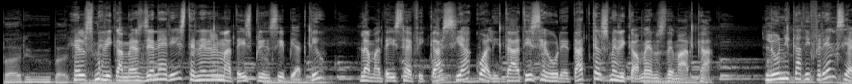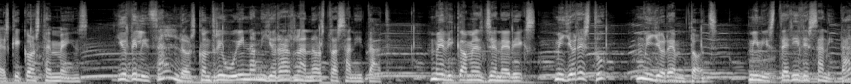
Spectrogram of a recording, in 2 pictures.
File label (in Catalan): valenciano; 20 segundos; medicamentos Genericos EFG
